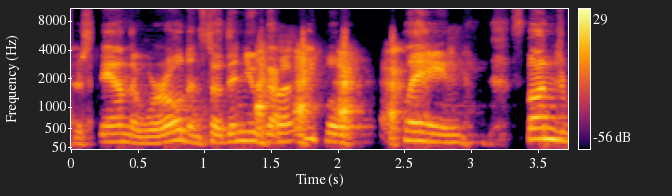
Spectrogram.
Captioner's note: laughing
